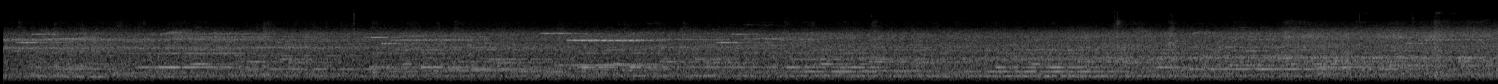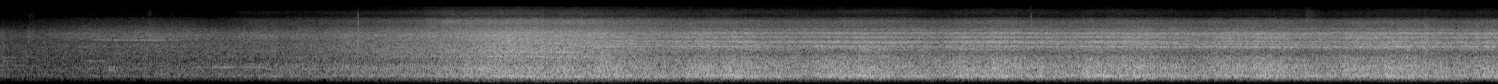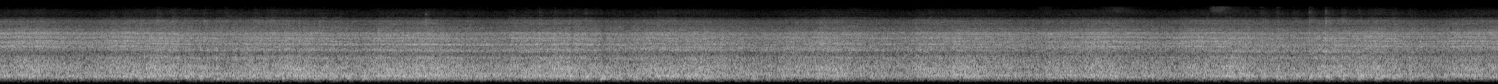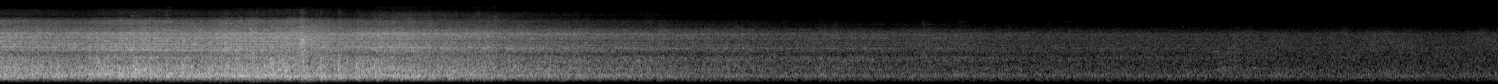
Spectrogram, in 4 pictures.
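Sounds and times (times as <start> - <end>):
freight train passing: 0.0 - 59.9.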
